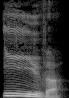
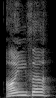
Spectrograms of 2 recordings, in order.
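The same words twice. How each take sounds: First: Either starting with EE, falling; EE-ther. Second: Either starting like the word eye; EYE-ther. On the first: Teacher repeats second option, either as EE-ther. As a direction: say either with a long E. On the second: Teacher repeats first option, either as EYE-ther. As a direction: say either with a long I. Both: Shown as a demonstration. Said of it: "Both pronunciations are correct".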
